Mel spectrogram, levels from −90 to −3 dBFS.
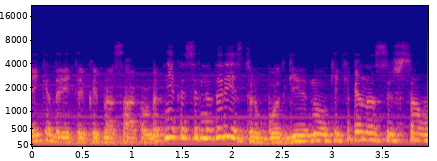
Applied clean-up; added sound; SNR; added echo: none; Bowed string instrument; 20 dB; reverberation time 0.4 s.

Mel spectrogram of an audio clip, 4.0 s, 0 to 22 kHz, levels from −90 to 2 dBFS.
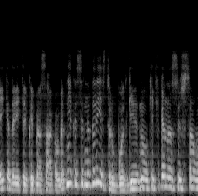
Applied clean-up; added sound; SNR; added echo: neural mask model DeepFilterNet 3.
